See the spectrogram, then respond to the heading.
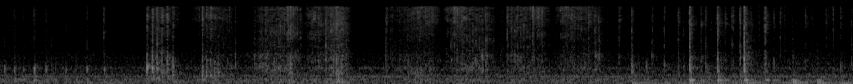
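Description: One hand types with its fingertips on a dark grey laptop keyboard with plastic keys, making quiet, quick, irregular clicks and taps. A few louder, broadband swishing bursts come in between, over a faint steady low hum.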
